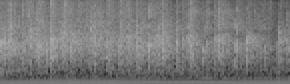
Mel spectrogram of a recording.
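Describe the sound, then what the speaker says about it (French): Audience applause at a karaoke contest launch event, a continuous faint wash of clapping with a steady low hum underneath. "on peut déjà applaudir"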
